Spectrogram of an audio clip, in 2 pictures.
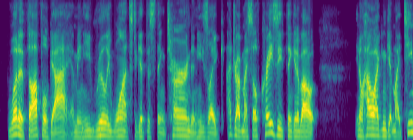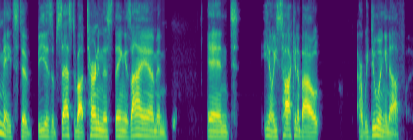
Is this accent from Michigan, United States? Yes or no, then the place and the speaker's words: yes; Kalamazoo, Michigan, United States; also born or lived in Detroit; I was born in Detroit, but I grew mm. up in Kalamazoo, Michigan, which is across Southwest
